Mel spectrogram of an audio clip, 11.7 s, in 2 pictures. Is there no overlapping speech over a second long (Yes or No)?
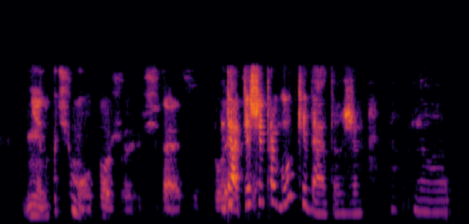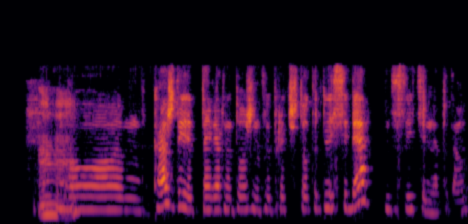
Yes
